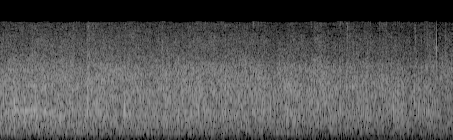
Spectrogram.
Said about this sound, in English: Come on, clap your hands louder than that.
